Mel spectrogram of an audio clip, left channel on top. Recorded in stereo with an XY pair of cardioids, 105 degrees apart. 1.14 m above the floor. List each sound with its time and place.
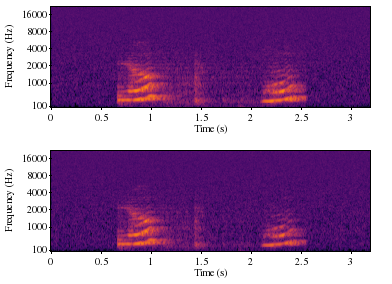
0.7 s a child speaking: 10° left; by 2.6 s 45° left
